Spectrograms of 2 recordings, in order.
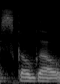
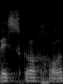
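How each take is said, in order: First: Escojo mispronounced with a hard G, "sco go"; wrong hard G. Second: "escojo" with a throaty Spanish J, like an H; Spanish J sound. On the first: Teacher showing students the unwanted form, "sco go" with hard G. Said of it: "we don't want that". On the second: Teacher giving students the wanted form, "escojo" with Spanish J sound. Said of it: "so it turns into a J". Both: Shown as a demonstration.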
